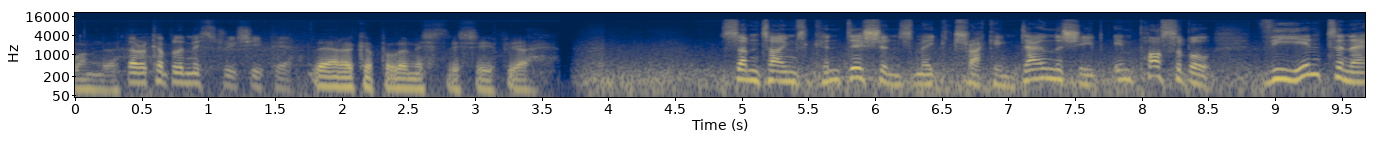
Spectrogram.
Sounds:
Speech

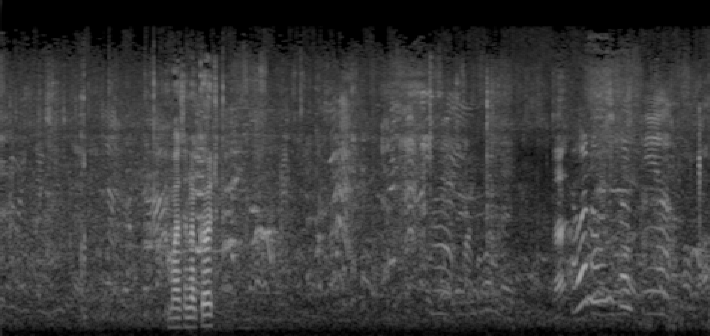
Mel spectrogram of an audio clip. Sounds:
Speech, outside, urban or man-made

